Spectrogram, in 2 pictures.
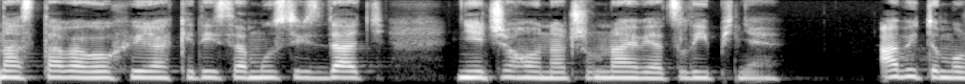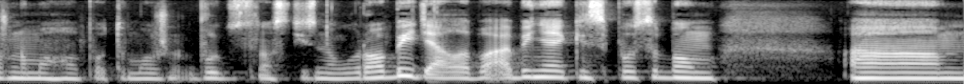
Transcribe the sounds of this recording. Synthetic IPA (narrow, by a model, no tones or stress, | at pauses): nast̪aːʋaʋɔxʋiːʎaxkɛd̪isamusiːzd̪aɟɲɪɛt͡ʃɔɦɔnat͡ʃɔmnajʋɪad͡zlipɲɛ | ʔabit̪ɔmɔʒnɔmɔɦɔlpɔt̪ɔmːɔʒnɔbud̪uːt͡snɔsciznɔʋuɾɔbiɟa̰lɛbɔʔa̰biɲɛakimspʊɔsɔbɔm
